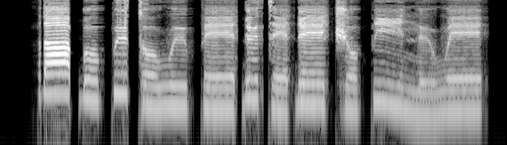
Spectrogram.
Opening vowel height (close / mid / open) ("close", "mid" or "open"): open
